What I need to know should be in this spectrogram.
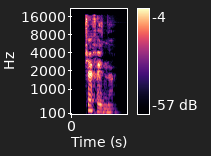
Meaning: hull; keel
- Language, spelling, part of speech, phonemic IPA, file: French, carène, noun, /ka.ʁɛn/, LL-Q150 (fra)-carène.wav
